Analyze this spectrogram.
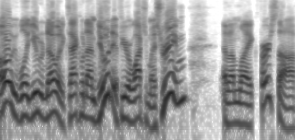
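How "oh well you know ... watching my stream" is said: super sassy, pitched-up delivery. Retelling what a buddy said in a chat, imitating a sassy friend. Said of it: "and he got super sassy".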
